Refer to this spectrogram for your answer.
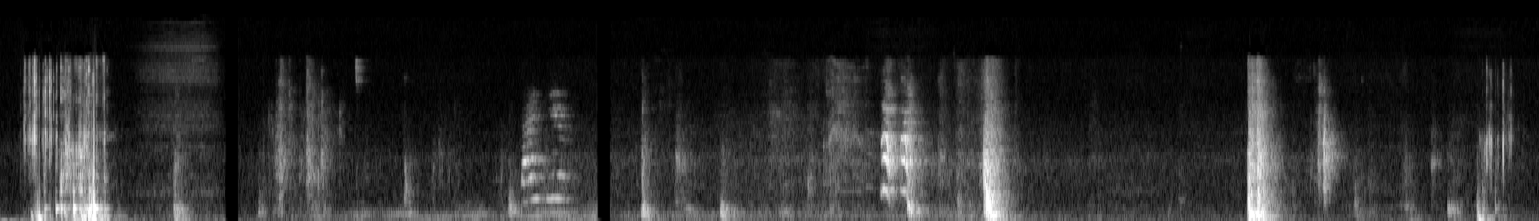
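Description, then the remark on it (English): Someone knocks and a door is opened for a UPS delivery person and later shut, with several sharp thumps and bangs spread across the stretch. Quiet, muffled voices and shuffling fill the gaps between them. “Somebody's knocking on my door.”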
